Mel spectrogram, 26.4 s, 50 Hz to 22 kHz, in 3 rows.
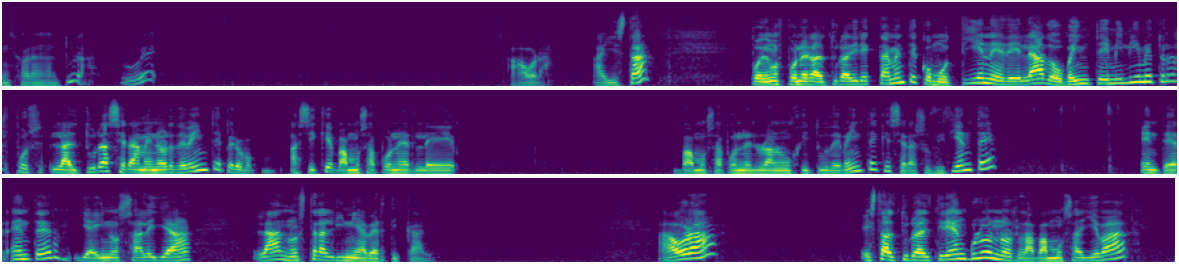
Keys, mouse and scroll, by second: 2.4 z, 9.5 click, 12.2 click, 13.3 click, 14.8-15.7 typing, 16.8 Return, 17.9-18.2 scroll down 2, 18.8-19.9 middle drag, 20.1 middle click, 21.3 scroll up 2, 21.6 scroll down 2, 21.6 scroll up 2, 23.7 click, 25.1 click.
